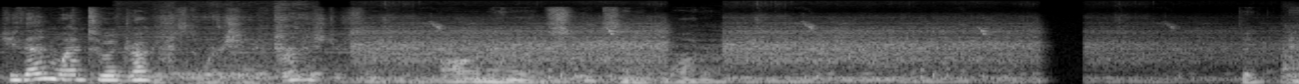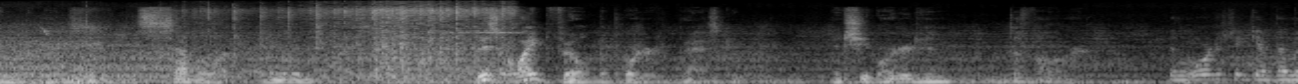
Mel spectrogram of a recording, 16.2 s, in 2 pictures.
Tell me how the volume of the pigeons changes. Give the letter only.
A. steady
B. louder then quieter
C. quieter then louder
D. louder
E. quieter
C.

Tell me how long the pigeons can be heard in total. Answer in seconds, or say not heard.
11 s.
